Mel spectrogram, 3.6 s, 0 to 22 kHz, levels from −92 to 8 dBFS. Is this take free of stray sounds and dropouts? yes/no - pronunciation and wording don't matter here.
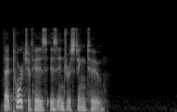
yes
